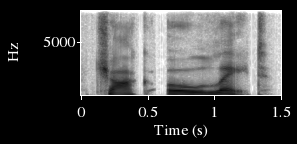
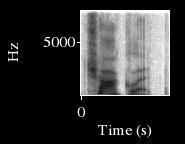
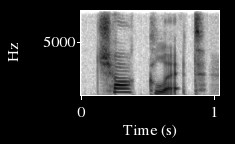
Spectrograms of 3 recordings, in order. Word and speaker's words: chocolate: They say chock O late. But a native speaker kills that middle vowel. It becomes a ghost. We say chocolate. Two syllables. Chocolate.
